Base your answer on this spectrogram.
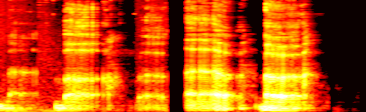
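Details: A livestreamer burping repeatedly: a run of four or five loud, low, rumbling voiced burps with short pauses between them.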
